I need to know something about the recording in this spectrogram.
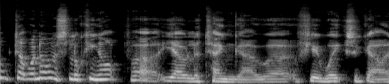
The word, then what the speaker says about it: Yo La Tengo: It's Yo La Tengo, not as I always call it, Yo La Tango.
